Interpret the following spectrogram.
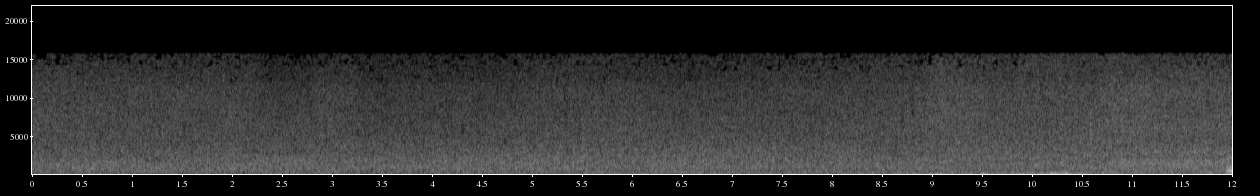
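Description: Steady rushing of water from a partly frozen waterfall, with a few low thumps in the last few seconds.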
